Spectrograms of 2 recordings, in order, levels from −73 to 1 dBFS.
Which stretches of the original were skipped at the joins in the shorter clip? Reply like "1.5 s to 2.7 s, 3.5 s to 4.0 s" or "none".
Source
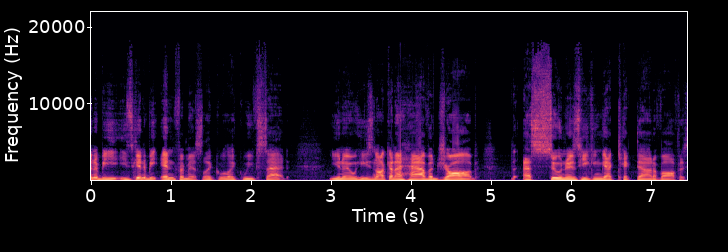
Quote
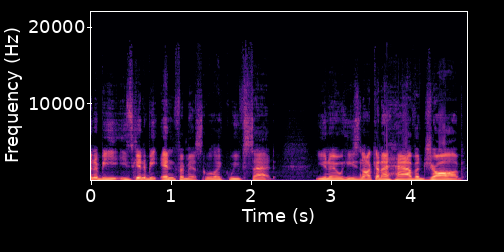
1.4 s to 1.6 s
